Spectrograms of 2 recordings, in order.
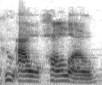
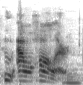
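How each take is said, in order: First: The last word ends with an 'oh' sound. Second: The last word ends with an 'er' sound. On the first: It sounds pretentious to locals. The speaker calls it wrong. "you're not going to be like" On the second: It is how locals say it. The speaker calls it right. "No, it's"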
